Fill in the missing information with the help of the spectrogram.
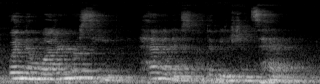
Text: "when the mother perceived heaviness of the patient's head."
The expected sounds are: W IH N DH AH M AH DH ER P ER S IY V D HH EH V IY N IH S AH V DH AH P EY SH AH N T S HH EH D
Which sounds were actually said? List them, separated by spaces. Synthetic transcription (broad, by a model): W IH N DH AH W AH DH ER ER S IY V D HH EH V IY N IH S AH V DH AH B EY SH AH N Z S HH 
